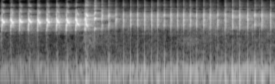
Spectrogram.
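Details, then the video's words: Champion latah-style contest lovebird singing: about a second of clear whistled notes, then fast, even chattering of bright high chirps, many per second, with soft faint ticks behind. "Lovebird latah juara"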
